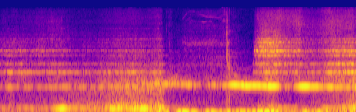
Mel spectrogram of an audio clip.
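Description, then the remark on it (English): A voice imitates blowing across a bottle, making a low, hollow, breathy hoot at a steady pitch. The tone holds, breaks off briefly midway, then resumes at a similar pitch. “Trying to do like a bottle whistle.”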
